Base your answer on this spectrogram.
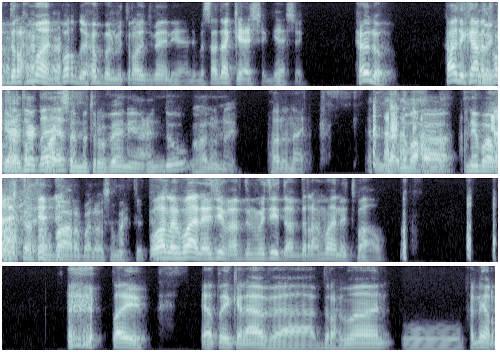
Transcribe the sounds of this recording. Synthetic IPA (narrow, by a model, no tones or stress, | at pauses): ab̚d̪ɪrˤːɑħmaːnbɑɾˤd̪ˤʊjħɪbːalmɪt̪ɾoːd̪veːnjajaʕnibasːhad̪aːkjɪʕʃɪɡjɪʕʃɪ̰ɡ̚ | ħɪlu | haːðikaːnat̪ɑaˤeasanmɪt̪ɾoveːnjaʕɪnd̪uwhalonajt̪̚ | halona̰ːjt̪̚ | laʔnmaħanɪbɣaskaːt̪mʊb̪ɑːɾˤɑbalawsamaħt̪wɑlˤːɑːmaːliʔad͡ʒiːbʕab̚d̪almad͡ʒiːd̪wʕab̚d̪ɪrˤːɑħmaːnjɪt̪fa̰ːha̰m | t̪ˤɑjb̚ | jʊʕt̪ˤiːkalʕaːfʕab̚d̪ɪɾˤːɑħmaːnwxalːiːn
